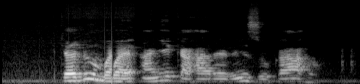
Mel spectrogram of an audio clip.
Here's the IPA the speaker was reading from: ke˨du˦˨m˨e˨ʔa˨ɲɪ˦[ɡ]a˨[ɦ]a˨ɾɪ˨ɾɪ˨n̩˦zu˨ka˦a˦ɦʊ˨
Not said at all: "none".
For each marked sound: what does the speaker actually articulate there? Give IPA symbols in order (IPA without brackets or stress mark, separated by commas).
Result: k, ɦ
